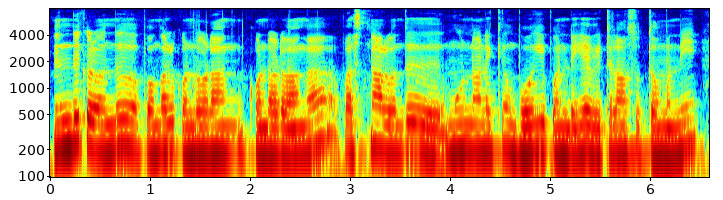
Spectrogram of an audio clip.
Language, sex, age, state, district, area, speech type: Tamil, female, 45-60, Tamil Nadu, Ariyalur, rural, spontaneous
